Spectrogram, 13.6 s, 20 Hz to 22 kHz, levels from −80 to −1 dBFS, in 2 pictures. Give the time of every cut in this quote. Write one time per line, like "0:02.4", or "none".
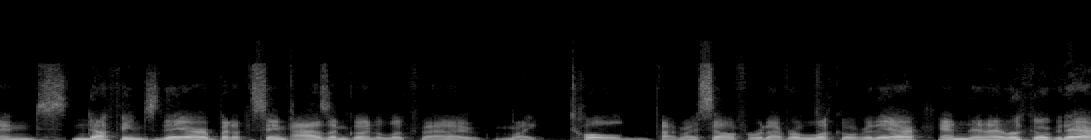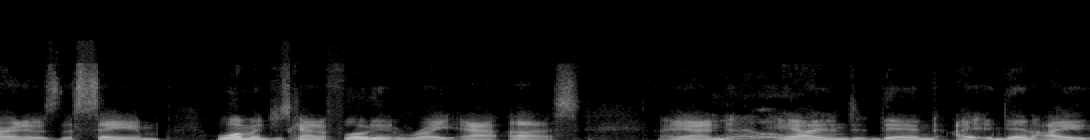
0:01.8
0:05.8
0:09.2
